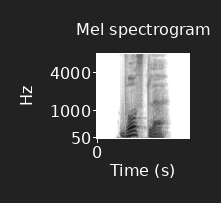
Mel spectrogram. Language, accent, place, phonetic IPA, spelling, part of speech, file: German, Germany, Berlin, [ˈvʊʁstlə], wurstle, verb, De-wurstle.ogg
- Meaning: inflection of wursteln: 1. first-person singular present 2. first/third-person singular subjunctive I 3. singular imperative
